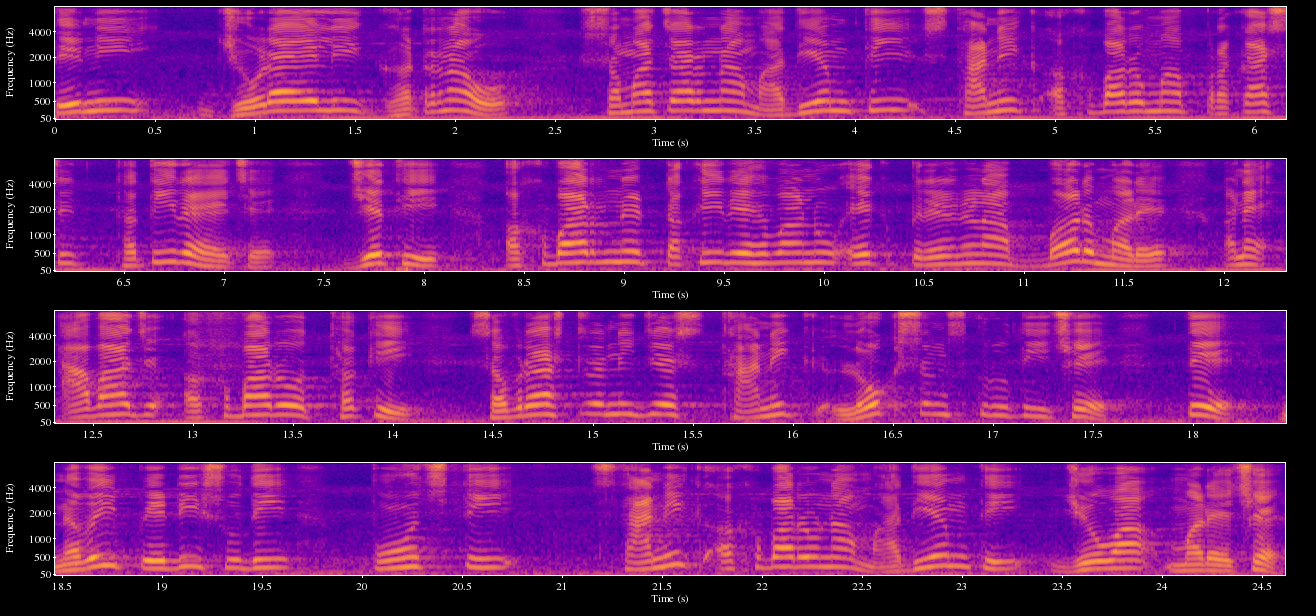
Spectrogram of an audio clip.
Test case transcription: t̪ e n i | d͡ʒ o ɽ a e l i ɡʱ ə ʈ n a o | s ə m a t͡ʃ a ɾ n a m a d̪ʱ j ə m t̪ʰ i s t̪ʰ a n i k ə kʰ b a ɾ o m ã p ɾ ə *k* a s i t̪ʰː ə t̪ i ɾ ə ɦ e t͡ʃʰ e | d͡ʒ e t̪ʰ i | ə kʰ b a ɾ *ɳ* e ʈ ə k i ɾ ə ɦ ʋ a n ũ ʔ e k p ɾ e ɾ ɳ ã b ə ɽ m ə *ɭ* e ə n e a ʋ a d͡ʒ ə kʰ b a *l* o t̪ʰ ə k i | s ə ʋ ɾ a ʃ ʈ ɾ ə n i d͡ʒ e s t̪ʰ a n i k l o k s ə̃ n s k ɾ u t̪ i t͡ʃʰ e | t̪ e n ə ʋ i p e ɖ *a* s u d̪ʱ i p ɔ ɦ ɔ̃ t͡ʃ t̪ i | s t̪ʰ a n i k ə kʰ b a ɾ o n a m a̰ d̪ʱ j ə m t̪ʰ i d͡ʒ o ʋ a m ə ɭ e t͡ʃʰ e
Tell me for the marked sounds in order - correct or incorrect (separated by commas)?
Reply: correct, incorrect, correct, incorrect, incorrect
